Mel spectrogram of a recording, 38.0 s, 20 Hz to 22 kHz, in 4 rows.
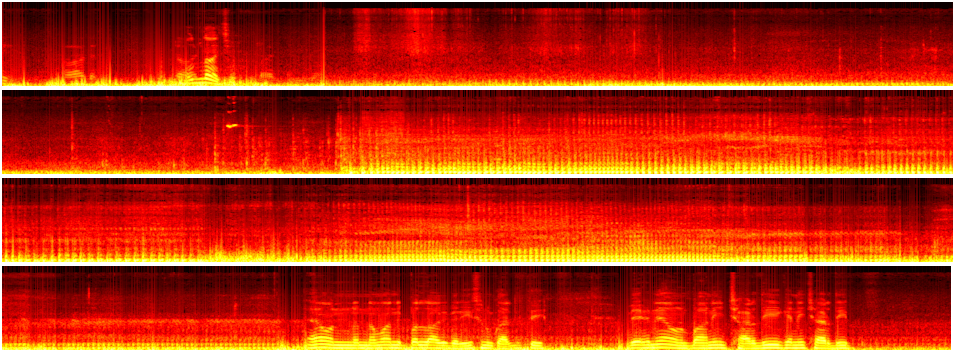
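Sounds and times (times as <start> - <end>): small petrol engine running: 12.8 - 27.7.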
